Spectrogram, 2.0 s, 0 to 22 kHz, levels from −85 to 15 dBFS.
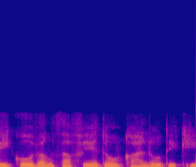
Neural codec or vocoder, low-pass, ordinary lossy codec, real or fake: codec, 16 kHz in and 24 kHz out, 0.8 kbps, FocalCodec, streaming, 65536 codes; 7.2 kHz; none; fake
